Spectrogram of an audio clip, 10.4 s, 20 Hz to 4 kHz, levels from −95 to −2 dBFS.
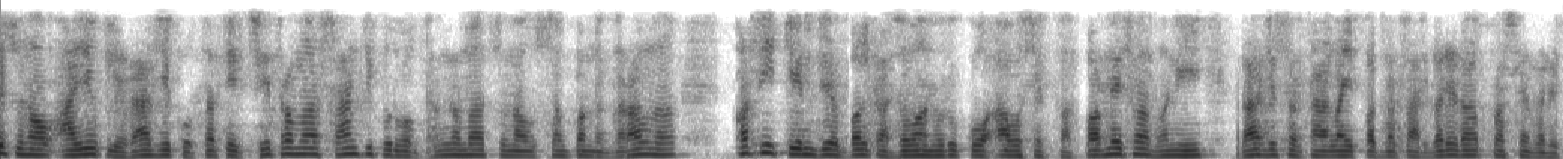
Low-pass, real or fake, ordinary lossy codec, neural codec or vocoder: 3.6 kHz; fake; AAC, 24 kbps; codec, 44.1 kHz, 2.6 kbps, SNAC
